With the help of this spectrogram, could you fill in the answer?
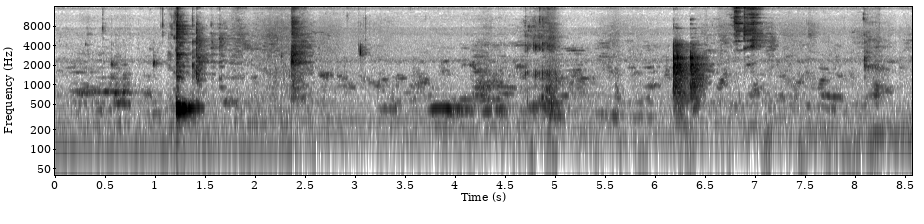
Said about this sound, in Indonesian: Jangan lupa diaduk.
